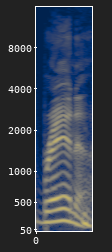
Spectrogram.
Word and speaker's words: Branagh: It's Kenneth Branagh. Branagh. Yeah, the G and is silent, Sir, right? Sir Kenneth Branagh. The G is silent?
